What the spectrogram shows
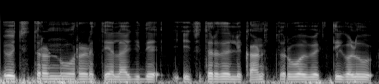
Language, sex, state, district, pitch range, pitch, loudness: Kannada, male, Karnataka, Koppal, 115-125 Hz, 120 Hz, -17 LUFS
